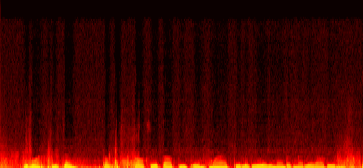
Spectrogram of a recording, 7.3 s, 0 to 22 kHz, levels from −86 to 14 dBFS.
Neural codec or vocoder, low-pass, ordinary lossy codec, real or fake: vocoder, 44.1 kHz, 128 mel bands, Pupu-Vocoder; 19.8 kHz; none; fake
